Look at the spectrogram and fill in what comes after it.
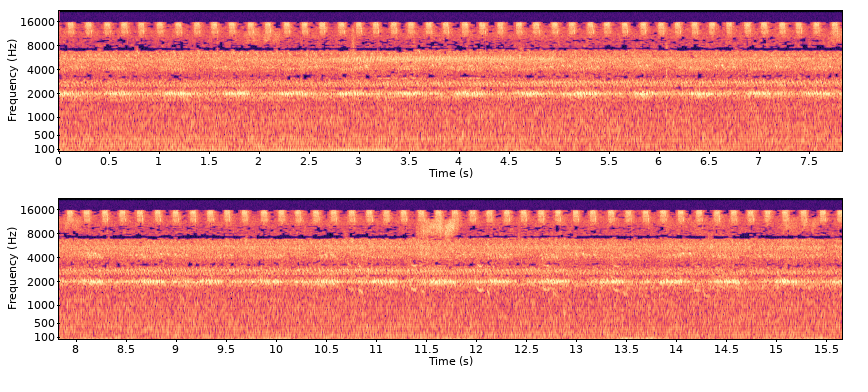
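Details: Crickets chirping in the evening beside a deck outdoors: a steady train of short, even chirps, about two each second, over a constant broad hiss with a low rumble.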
